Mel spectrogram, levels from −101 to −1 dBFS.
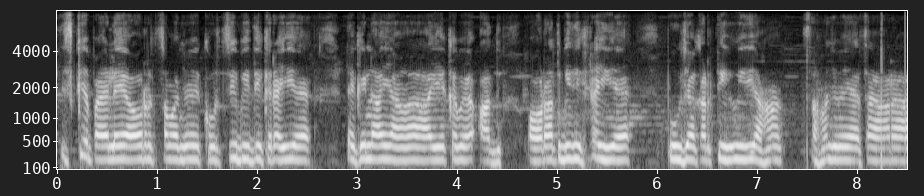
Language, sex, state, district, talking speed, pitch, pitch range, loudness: Hindi, male, Madhya Pradesh, Katni, 205 wpm, 205 Hz, 195-210 Hz, -15 LUFS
